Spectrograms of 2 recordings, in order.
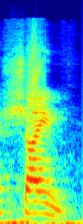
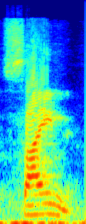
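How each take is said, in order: First: शाइन with a hushing initial sh; sh sound. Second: साइन with a plain initial s; s sound. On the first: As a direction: say शाइन starting on sh, not s. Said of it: "श का प्र". (शाइन की शुरुआत 'श' से करें) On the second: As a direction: say साइन starting on s, not sh. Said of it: "स का प्रयोग है". (साइन की शुरुआत 'स' से करें) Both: Shown as a demonstration.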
